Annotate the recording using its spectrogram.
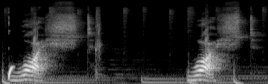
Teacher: Wash, não tem vibração. Então, quando nós acrescentamos o ed, o ed vai ter som de t.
